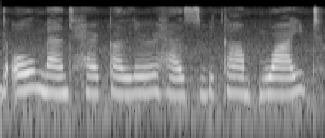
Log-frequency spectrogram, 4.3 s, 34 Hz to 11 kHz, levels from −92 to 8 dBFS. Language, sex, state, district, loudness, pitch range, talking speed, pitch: English, female, Nagaland, Dimapur, -15 LUFS, 215-230 Hz, 95 wpm, 220 Hz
